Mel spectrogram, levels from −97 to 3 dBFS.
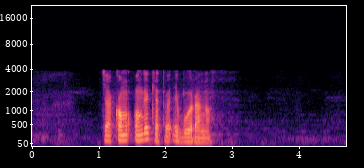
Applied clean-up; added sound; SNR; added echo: none; none; none; none.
